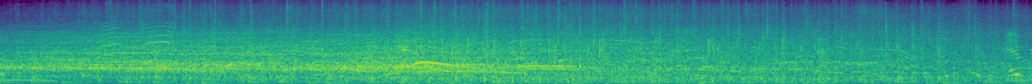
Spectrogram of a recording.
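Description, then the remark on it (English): A large crowd roars and cheers continuously, a dense wall of voices with scattered whoops and shouts rising above it, loud and sustained throughout, swelling slightly near the middle. “everybody in the village just roars.”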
